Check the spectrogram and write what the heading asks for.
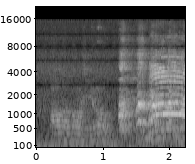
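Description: A loud, high falsetto vocal cry from a performer, starting about a second and a half in, held briefly and then sliding down in pitch, after some quieter talk.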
